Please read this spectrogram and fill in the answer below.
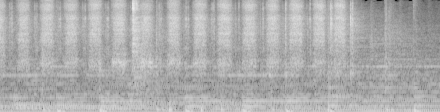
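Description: Trigger spray bottle pumped rapidly into a stainless butterfly valve, giving a quick series of short spritzes, about six a second, which stop shortly before the end. Background music with a steady beat plays underneath.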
